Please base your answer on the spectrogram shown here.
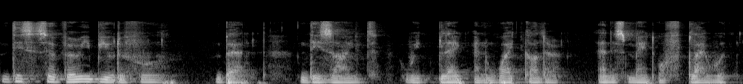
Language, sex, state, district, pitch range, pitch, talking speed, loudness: English, male, Nagaland, Kohima, 95-105 Hz, 95 Hz, 135 wpm, -20 LUFS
